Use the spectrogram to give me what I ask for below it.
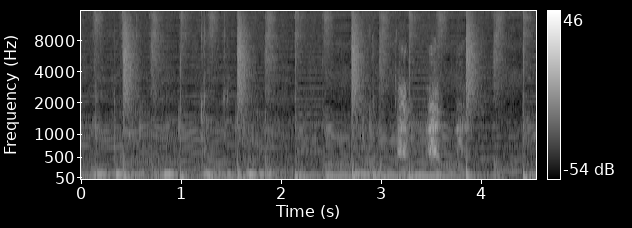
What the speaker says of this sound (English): Aw, cute little puppy.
